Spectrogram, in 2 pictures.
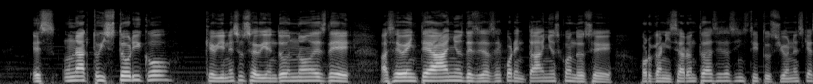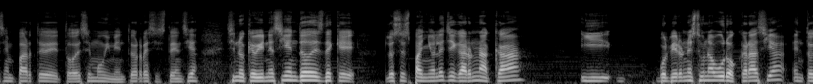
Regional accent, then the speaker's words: Colombia; me hace pensar también en la discriminación que nosotros como colombianos también tenemos hacia nosotros mismos

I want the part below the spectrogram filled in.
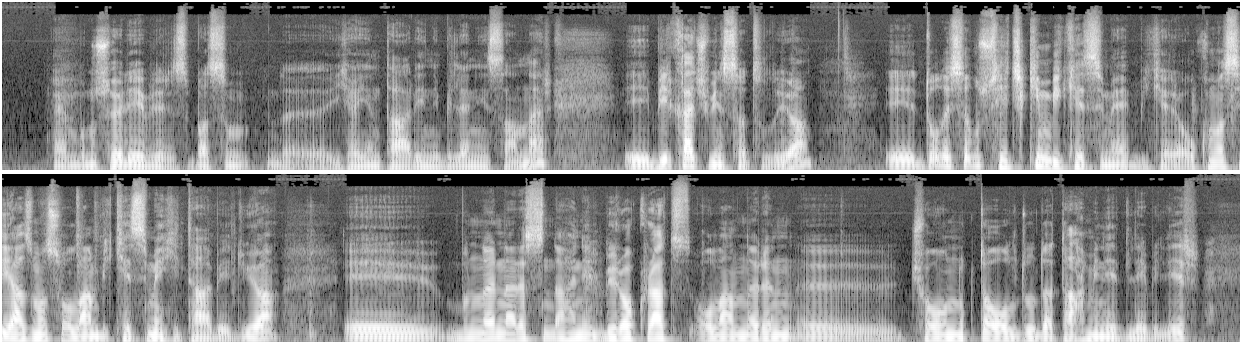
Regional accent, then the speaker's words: Istanbul, Turkey; İstanbul tabii bizim şu anda içinde yaşadığımız İstanbul değil. Ben 37 yaşındayım ama Üsküdar'da büyüdüm. İşte 30 sene önce her taraf kırlıktı. Evlerimizin arkası, Bağlarbaşı.

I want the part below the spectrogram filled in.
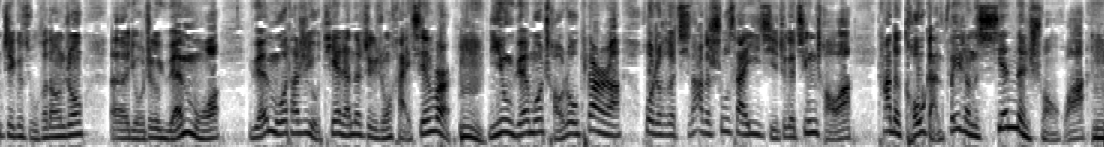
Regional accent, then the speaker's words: Northeast China, China; 咱们东北人说这个姑爷进门小鸡断魂

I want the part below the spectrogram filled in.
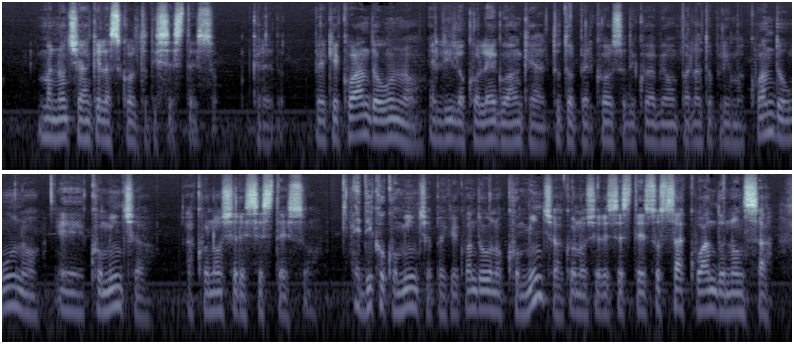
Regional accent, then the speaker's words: Genoa, Liguria, Italy; che mi fa ridere oggi perché da genovese è proprio il binario da dove partono tuttora i treni per Genova

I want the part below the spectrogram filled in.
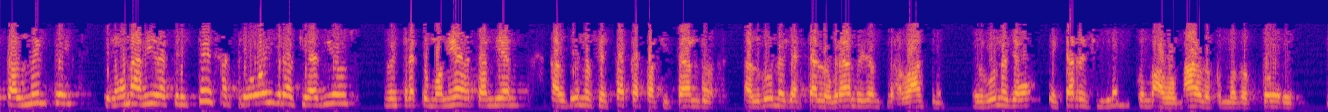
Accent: Argentina; Mi DNI, identificación como argentino ciudadano en la provincia.

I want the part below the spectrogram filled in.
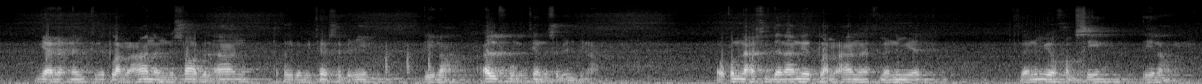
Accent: Kuwait; وهذا الجاري عليه العمل عندنا في الكويت

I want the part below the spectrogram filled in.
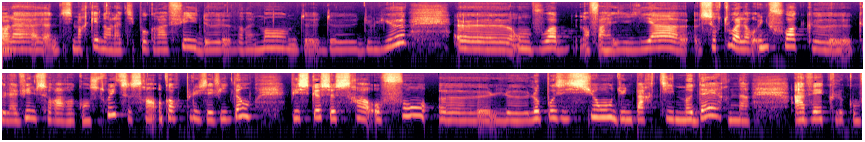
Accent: Lillebonne, Normandy, France; born there; Je suis née en Normandie, je suis née à Lillebonne, dans une petite ville qui se trouve à 25 km du Havre à peu près, et dans un quartier très ouvrier qui s'appelait La Vallée, donc pendant la guerre. Et mes parents tenaient là un café-épicerie

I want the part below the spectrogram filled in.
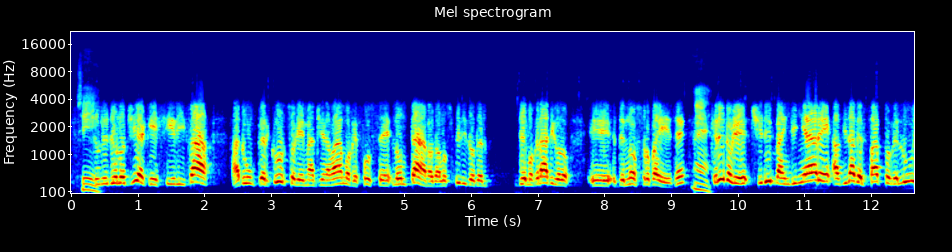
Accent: Rome, Lazio, Italy; siamo romani e forse anche romanisti, se questo può temperare gli animi.

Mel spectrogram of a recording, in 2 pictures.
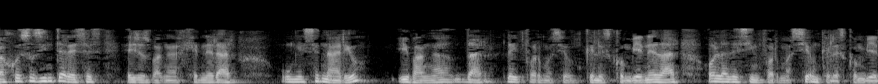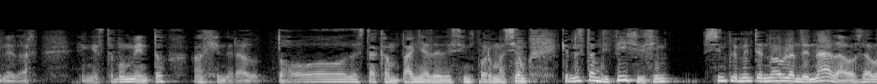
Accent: Ecuador; esas son las opiniones con las cuales nosotros como ecuatorianos tenemos que convivir todo el tiempo

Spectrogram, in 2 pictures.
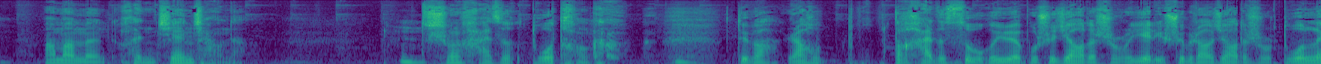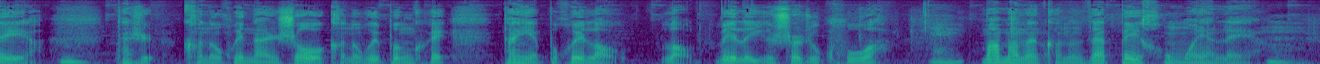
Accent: Beijing, China; 是我们北京人非常优秀的演员

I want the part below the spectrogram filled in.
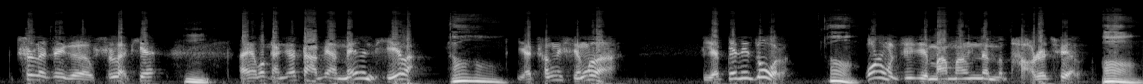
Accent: Tianjin, China; 我是天津的北辰的。我今年67岁。

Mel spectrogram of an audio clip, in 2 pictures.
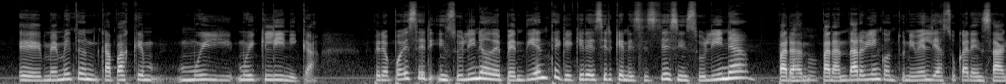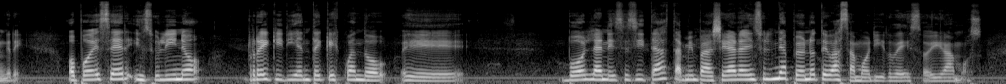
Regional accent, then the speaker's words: Uruguay; moved away; Claro, esa era mi creencia cuando yo llegué de Uruguay.

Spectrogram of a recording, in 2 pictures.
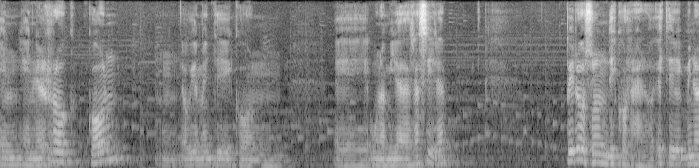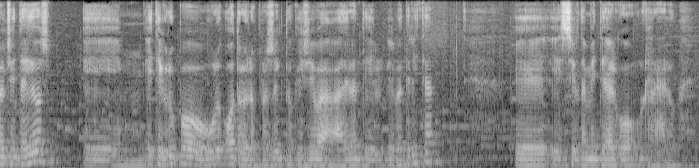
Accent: Norway; born there; Spanish is a second language; soy ante todo un baterista, pero también un compositor y director de bandas. Nací en Noruega en el año 82, vivo en Bergen desde el año 2004.

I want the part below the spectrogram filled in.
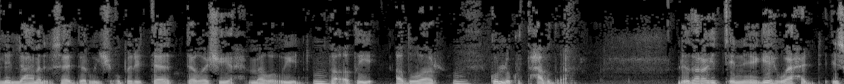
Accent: Abu Qurqas, Minya Governorate, Egypt; وحفظت القرآن في أبو قرقاص مديرية محافظة المنيا.

